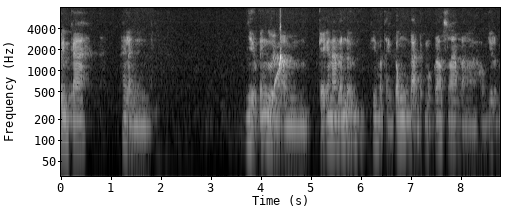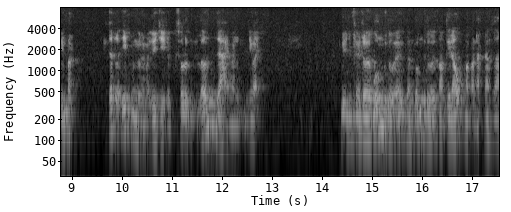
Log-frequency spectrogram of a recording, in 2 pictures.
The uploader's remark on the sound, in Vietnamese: Đây là tập podcast chưa chỉnh sửa, cắt ghép; thu qua microphone bằng máy HP của mình.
